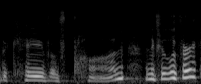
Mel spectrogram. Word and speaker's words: Pan: Pan, if you want to think of how to spell it, P-A-N, pronounce it Pan.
